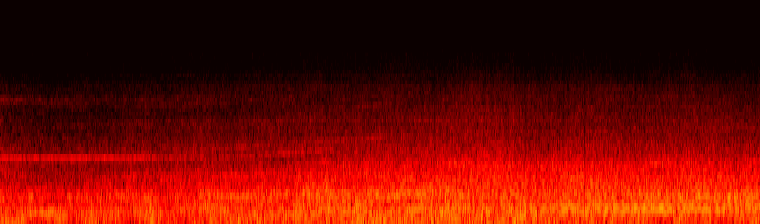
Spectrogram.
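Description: Wengernalpbahn electric rack-railway train running and gathering speed: a steady rumble with a motor whine whose pitch climbs a few seconds in, while the running noise slowly grows louder.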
